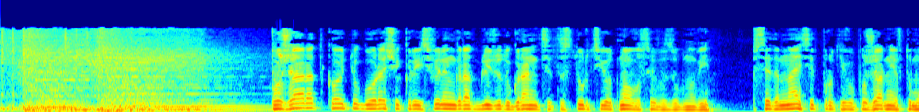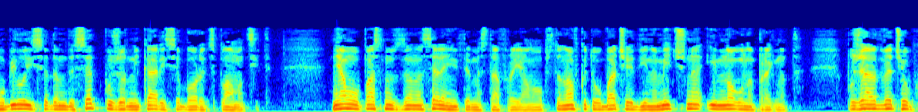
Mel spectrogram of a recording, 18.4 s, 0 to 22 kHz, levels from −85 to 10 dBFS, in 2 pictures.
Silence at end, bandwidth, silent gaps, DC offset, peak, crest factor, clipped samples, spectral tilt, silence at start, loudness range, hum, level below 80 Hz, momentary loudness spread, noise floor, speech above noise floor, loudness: 0 s; 8 kHz; none; 0.7%; 0 dBFS; 14 dB; under 0.1%; -6 dB/octave; 0 s; 2 LU; none; -34 dBFS; 7 LU; -42 dBFS; 28 dB; -14 LUFS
